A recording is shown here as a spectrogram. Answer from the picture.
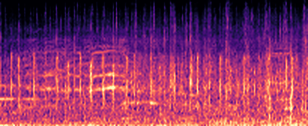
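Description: Audience clapping unevenly after a dance performance, mixed with distant shouting voices from the performers.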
